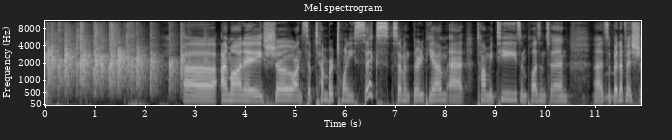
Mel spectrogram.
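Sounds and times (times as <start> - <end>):
audience clapping wildly for a show host: 0.0 - 3.3
speech: 2.8 - 11.9.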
